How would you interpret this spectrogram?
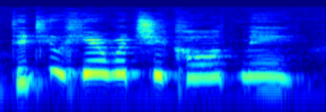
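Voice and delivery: high, loud, aggrieved complaint; whiny wail. A narrator's reading. Megan complaining to Mom about the insult, loud high wail. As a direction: keep wailing the complaint at Mom. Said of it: "I wail".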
